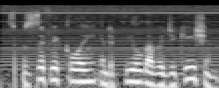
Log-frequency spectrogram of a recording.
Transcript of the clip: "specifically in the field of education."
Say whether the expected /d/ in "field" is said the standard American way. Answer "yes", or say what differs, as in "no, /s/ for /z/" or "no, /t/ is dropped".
yes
